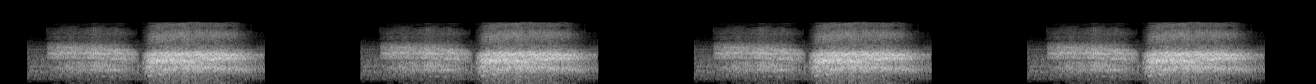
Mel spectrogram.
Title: Akari Sleeping And Snoring (No Snore Text)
